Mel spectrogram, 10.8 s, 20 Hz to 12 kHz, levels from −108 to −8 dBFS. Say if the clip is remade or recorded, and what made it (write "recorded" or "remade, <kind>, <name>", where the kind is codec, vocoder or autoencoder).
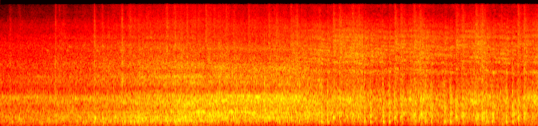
remade, vocoder, BigVGAN v2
